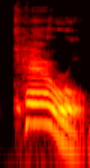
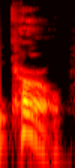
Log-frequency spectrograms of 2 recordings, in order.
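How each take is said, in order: First: "Carol" with a clear "care" first syllable; careful standard "Carol"; standard pronunciation. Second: "Curl" for Carol, squeezed into one syllable; slow "Curl", rhyming with girl; Baltimore pronunciation. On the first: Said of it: "Her real name is Carol". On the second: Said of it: "but I say Curl". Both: Shown as a demonstration.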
